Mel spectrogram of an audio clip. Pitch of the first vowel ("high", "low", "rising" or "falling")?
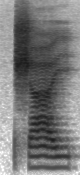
low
